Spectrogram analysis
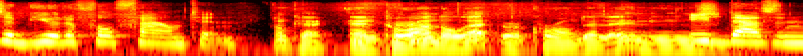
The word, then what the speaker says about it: Carondelet: So they might have kind of a normal struggle with anybody from anywhere trying to pronounce any of the names of some of these streets. Carondelet. Carondelet. Carondelet.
